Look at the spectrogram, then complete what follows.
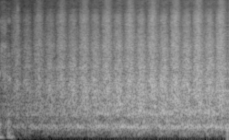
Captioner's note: sawing sounds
